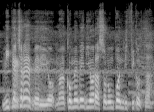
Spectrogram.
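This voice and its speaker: A man playing a good-natured, easily flustered teenage boy in an expressive, colloquial anime dub style. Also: high-pitched, a little fast, faint music behind. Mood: tense, uneasy. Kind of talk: dubbed anime motion comic acting.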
